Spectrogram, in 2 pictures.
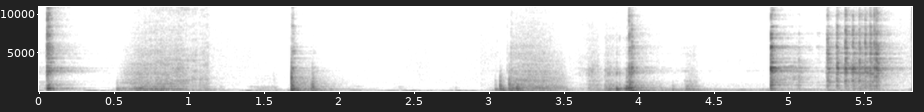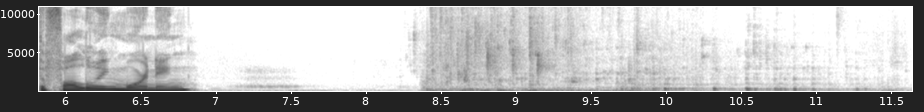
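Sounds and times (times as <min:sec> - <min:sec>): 
speech: 0:05.9 - 0:06.9
tap water running into a sink: 0:08.3 - 0:11.6.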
